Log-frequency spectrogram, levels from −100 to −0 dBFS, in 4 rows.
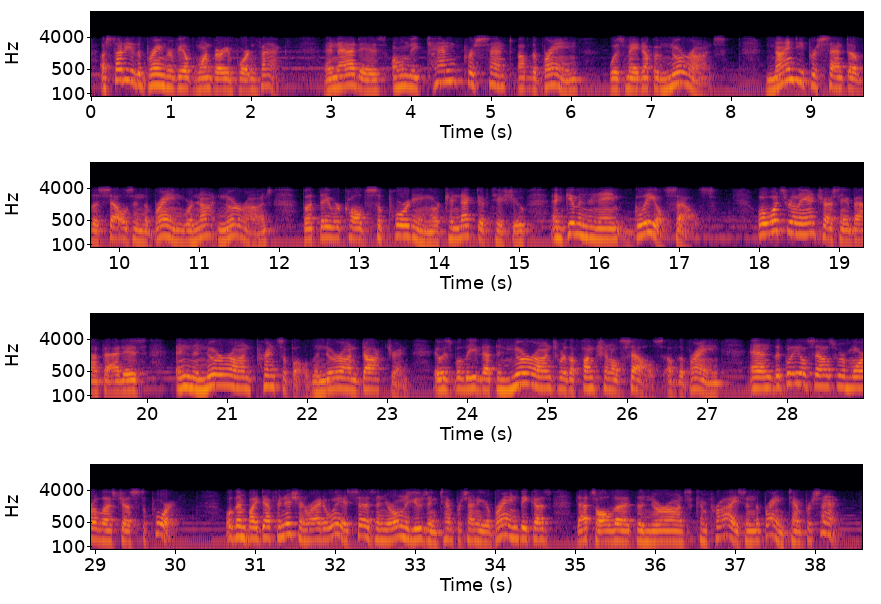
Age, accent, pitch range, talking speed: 60-79, American, 135-175 Hz, 170 wpm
